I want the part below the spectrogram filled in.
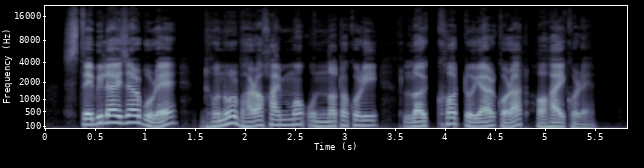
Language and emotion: Assamese, neutral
